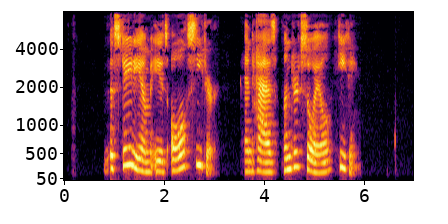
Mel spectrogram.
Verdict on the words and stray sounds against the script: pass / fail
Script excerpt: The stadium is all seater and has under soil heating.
pass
